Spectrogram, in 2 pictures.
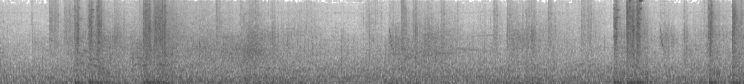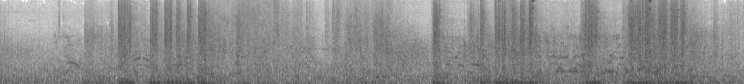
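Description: Rifle shots ring out in short, loud bursts.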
